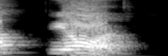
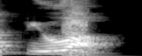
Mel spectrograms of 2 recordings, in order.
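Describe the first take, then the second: First: "प्योर" as pyor with full r; wrong pronunciation. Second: "प्योर" as pyu-uh, silent r; correct pronunciation. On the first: Teacher quotes product packaging, mispronounced. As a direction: say "प्योर", sounding the final r. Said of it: "phonetically गलत है". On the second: Teacher gives the pure reading, pronounced correctly. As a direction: say "प्योर" gliding to uh at the end. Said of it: "यहां पर शुद्ध उच्चारण होता है". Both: Shown as a demonstration.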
